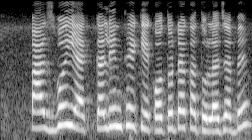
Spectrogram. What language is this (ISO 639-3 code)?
ben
